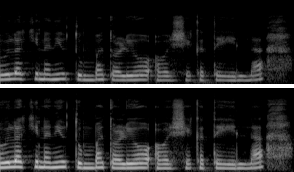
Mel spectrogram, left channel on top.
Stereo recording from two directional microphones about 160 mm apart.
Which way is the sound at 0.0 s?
35° right (ahead or behind).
